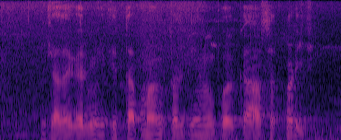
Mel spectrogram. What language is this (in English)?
Bhojpuri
